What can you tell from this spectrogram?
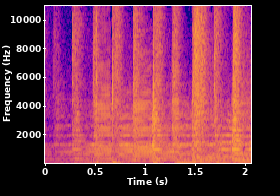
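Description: Background music with guitar and drums, a steady beat.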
